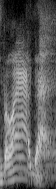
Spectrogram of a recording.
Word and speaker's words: Moag: It's Moag. It's Moag. That's how you pronounce it, Moag.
